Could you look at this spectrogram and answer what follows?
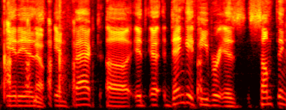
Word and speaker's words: dengue: Brazil is releasing, get this, especially if you're in Louisiana or the South, mutated mosquitoes to fight from, I can't even pronounce this fever. Dengue.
